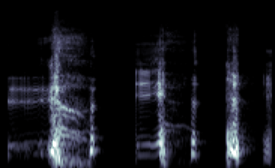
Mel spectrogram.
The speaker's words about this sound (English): That cough did not sound good. The king held his chest while he coughed a bit more.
